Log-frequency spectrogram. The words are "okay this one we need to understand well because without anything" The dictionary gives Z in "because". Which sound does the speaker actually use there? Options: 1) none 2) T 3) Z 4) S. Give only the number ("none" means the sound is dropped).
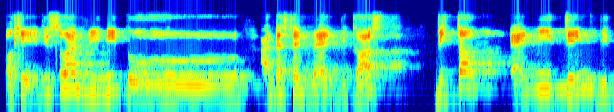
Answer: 4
